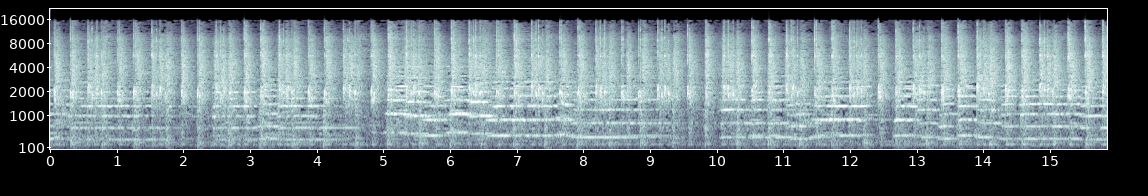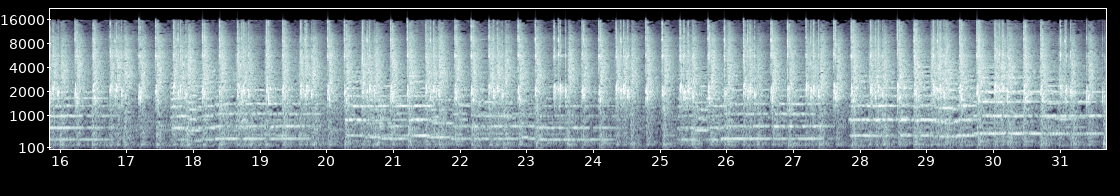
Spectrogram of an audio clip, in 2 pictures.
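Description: Folk string band of acoustic guitars and other plucked instruments playing a lively instrumental tune: a stepping melody over a fast, even strummed rhythm.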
